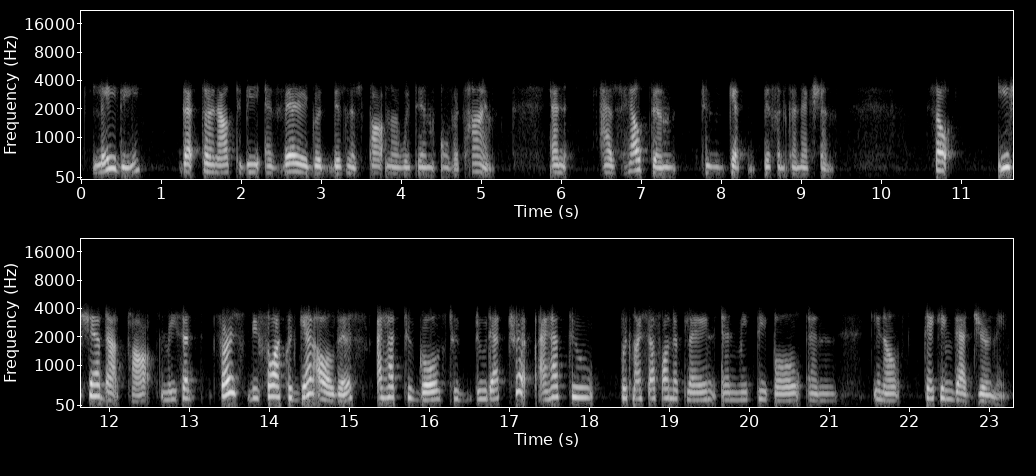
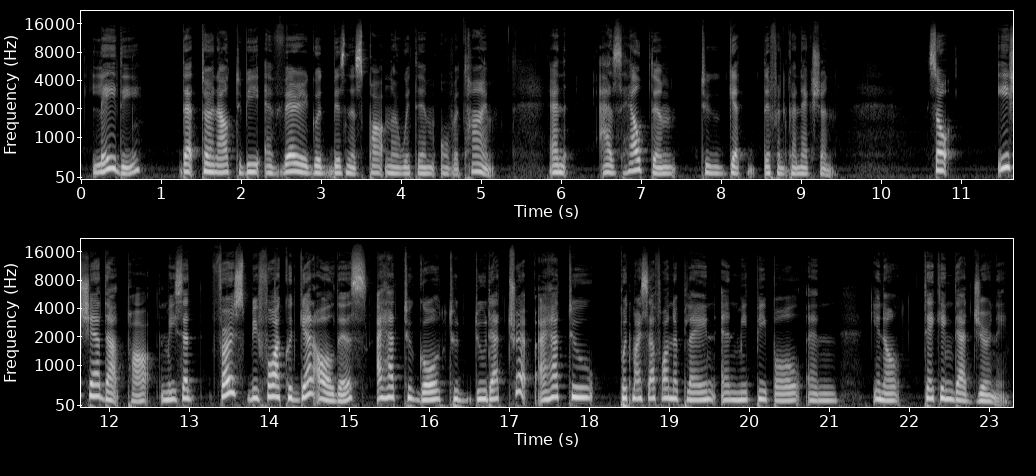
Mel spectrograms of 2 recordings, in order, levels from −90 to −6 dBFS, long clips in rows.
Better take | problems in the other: second | phone-call audio; poor line; nothing above 3 kHz

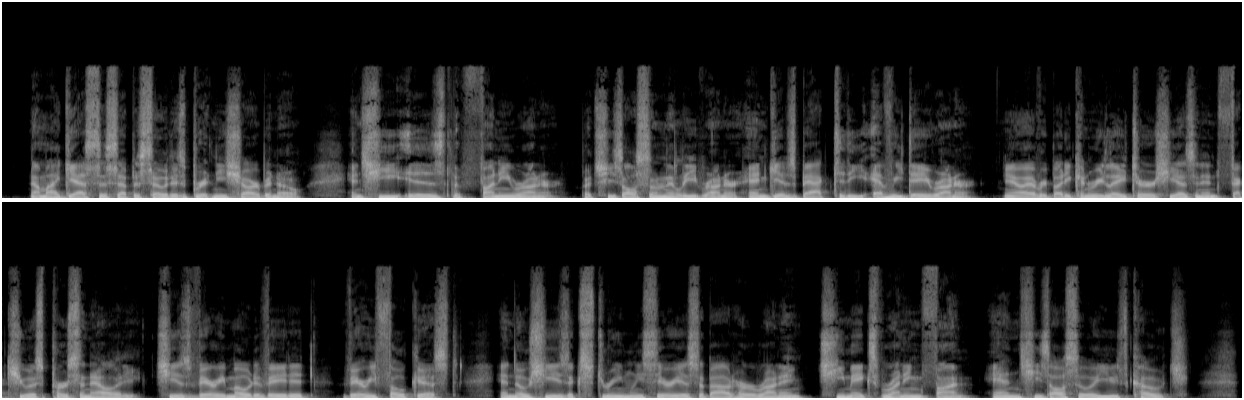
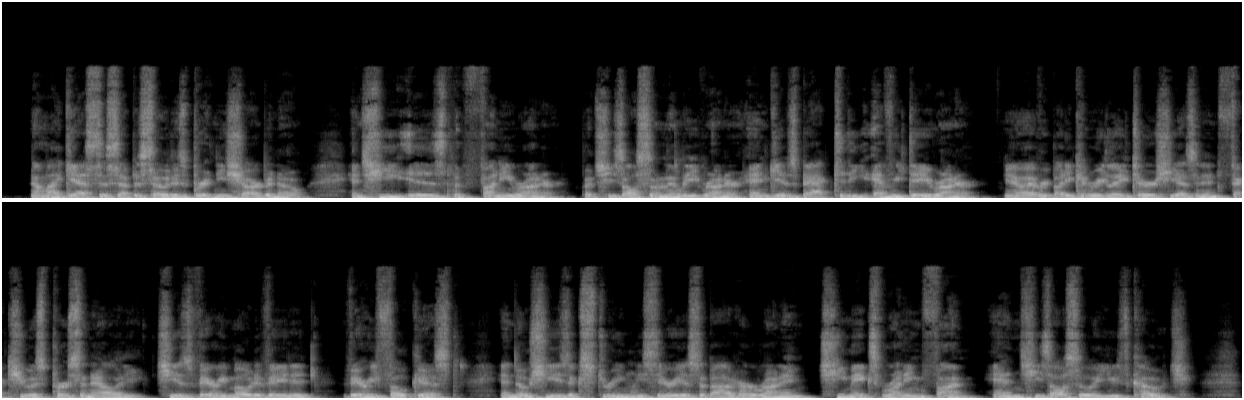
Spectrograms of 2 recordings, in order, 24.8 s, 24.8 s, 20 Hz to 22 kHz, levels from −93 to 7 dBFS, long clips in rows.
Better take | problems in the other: first | off-mic speech; far // room echo; very slight; dies away in 0.2 s

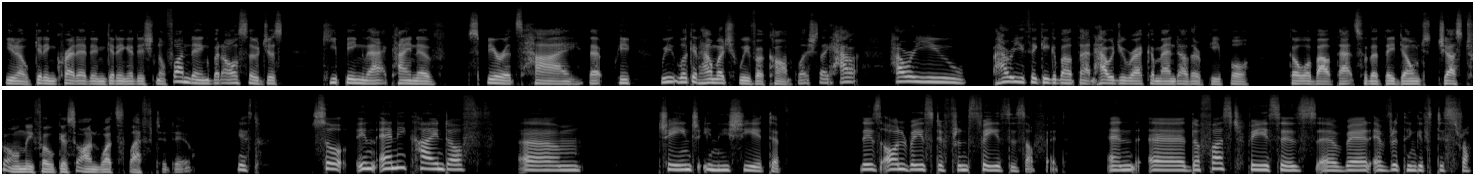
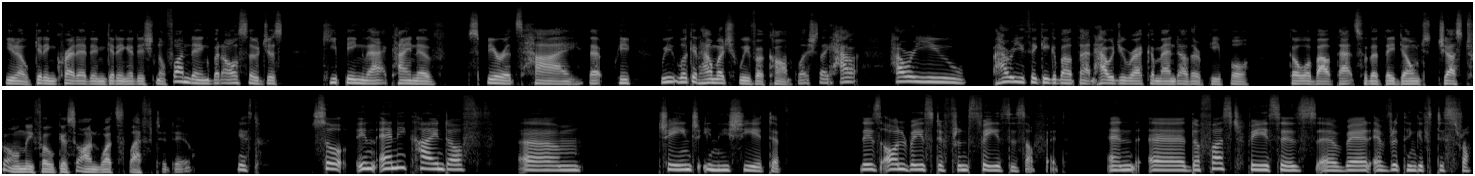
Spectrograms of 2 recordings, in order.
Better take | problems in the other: neither | none

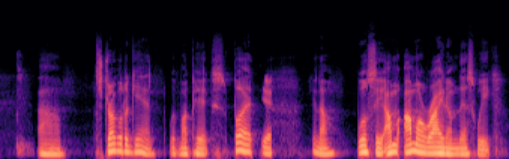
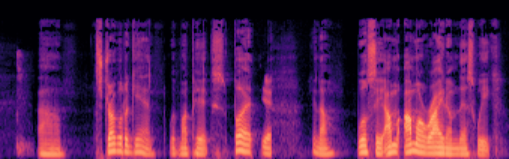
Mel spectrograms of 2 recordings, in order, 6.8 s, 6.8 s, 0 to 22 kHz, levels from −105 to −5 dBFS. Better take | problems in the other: second | muffled; slightly; fading above 3.5 kHz

